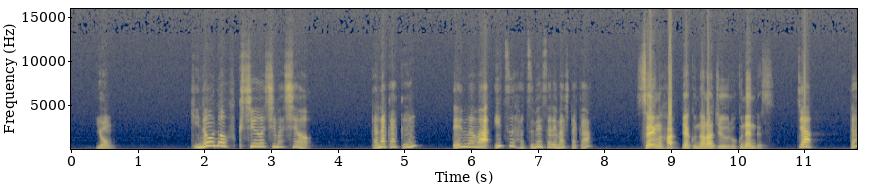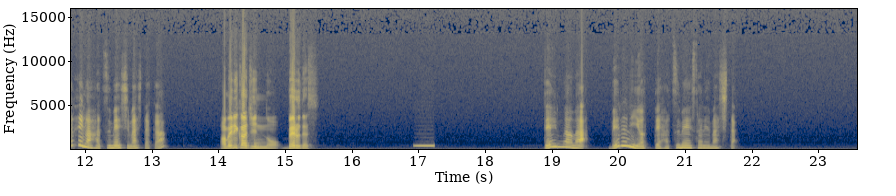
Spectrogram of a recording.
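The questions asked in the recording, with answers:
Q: 電話はベルによって発明されました。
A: ○(正しい)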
